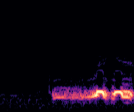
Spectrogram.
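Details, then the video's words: Opening of a white-winged dove's coo: one low, drawn-out hooting note that grows louder into two pulses before breaking off. "White-winged Dove Cooing Bird Sound"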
